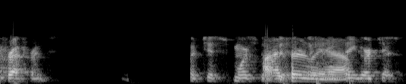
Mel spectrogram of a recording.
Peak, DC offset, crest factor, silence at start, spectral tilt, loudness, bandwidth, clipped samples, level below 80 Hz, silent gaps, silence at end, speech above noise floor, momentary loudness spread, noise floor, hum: -2 dBFS; under 0.1%; 20 dB; 0 s; -7.5 dB/octave; -20 LUFS; 5.4 kHz; under 0.1%; -56 dBFS; none; 0.1 s; 64 dB; 14 LU; -85 dBFS; none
